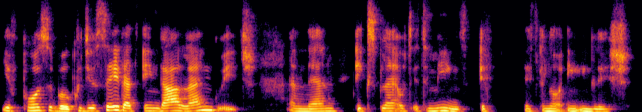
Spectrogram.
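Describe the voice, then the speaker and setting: A woman's voice: on the low side, steady tone, moderate pace. A woman podcast host leading an interview, encouraging the guest with many short affirming replies. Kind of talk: interview conversation.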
